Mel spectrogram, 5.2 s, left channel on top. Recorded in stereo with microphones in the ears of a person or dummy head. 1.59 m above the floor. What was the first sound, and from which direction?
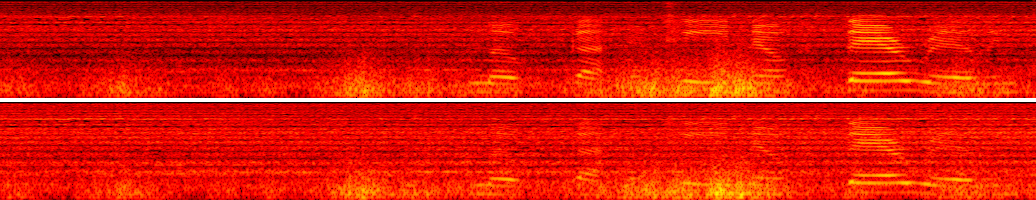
A drone, 50° right (ahead or behind).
